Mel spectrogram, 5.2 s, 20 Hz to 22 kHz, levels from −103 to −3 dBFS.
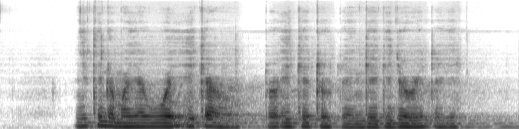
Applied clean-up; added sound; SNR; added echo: none; none; none; reverberation time 0.9 s.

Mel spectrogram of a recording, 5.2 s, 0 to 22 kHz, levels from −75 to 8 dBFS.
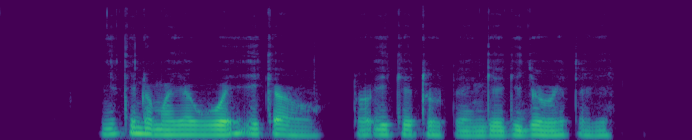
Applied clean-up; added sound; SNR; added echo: none; none; none; none.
